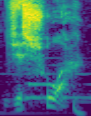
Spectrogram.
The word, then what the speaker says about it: Yeshua: Yeshua es la pronunciación original.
